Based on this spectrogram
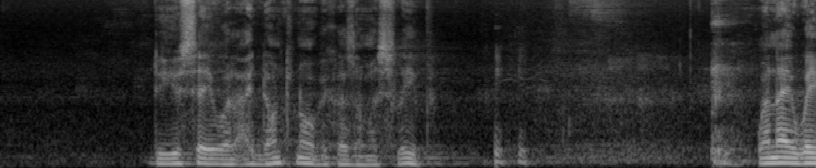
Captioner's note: laughter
